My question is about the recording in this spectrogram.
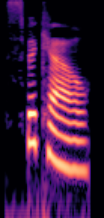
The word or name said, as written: zwickau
